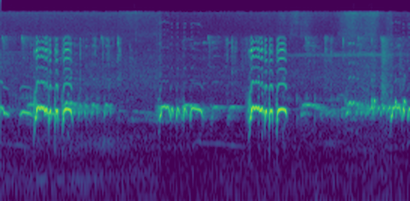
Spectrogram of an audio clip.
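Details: Zebra dove of local stock with a big voice, calling to draw replies from other zebra doves: bursts of fast stuttering notes alternate with rolling, evenly pitched cooing phrases, repeated twice over a quiet background.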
